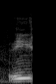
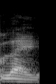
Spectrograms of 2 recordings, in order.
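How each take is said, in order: First: The vowel sounds like the English word 'lee'. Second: The vowel sounds like the English word 'lay'. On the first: The speaker calls it right. "it's probably Lee" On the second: The speaker calls it wrong. "it is probably not Lay"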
